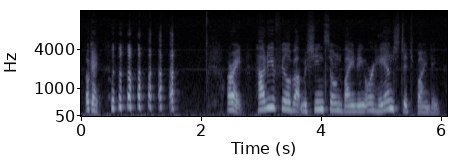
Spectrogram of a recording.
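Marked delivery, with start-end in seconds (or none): 0.4-1.6 high, quick chuckling; real laughter. Real, not acted. Laughing off her accent attempt, real laughter. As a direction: giggle it off.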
